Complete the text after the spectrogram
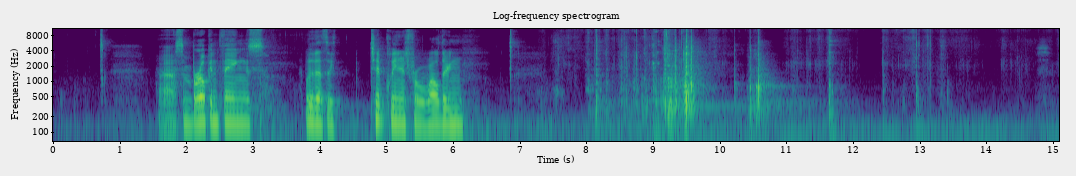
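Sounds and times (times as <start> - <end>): metal tools clinking in toolbox: 8.0 - 13.2.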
